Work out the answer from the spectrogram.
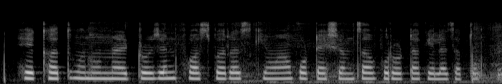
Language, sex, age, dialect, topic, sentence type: Marathi, female, 36-40, Standard Marathi, agriculture, statement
